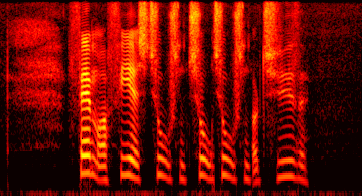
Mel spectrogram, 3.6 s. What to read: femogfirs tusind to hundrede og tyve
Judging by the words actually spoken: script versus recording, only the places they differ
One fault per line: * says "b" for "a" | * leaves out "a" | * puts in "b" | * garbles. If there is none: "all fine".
* says "tusind" for "hundrede"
